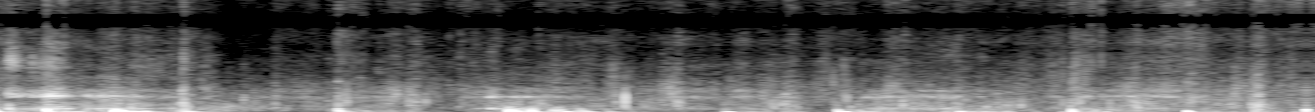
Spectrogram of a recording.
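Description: Footsteps on a rocky forest trail: irregular thuds and scuffs of feet on stone and packed earth, roughly one step every half second to second.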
